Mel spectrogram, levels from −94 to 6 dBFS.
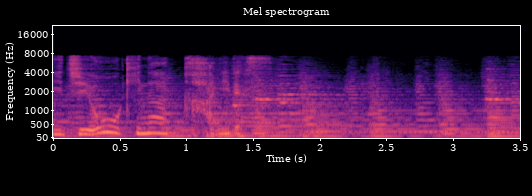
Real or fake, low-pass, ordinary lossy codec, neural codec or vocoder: real; 7.2 kHz; none; none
